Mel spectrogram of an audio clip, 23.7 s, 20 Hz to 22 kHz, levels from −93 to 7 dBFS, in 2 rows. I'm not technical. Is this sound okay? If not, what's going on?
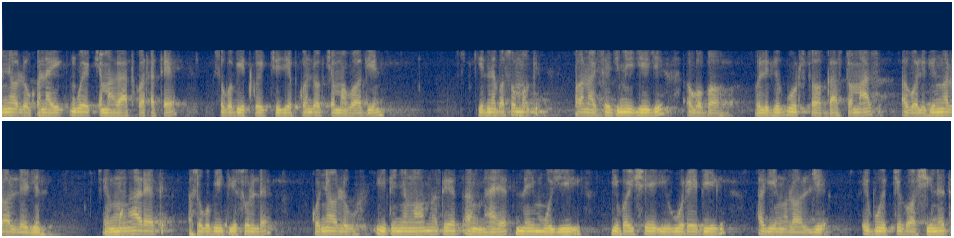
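No. The whole recording has passed through the GSM full-rate codec, the speech compression used by early mobile phones. It rebuilds the voice from a simplified model driven by a regular train of pulses, which gives the speech a plainly audible buzzy, gravelly roughness throughout. It also discards everything above 4 kHz, so the voice sounds narrow and muffled, lacking the crisp detail of s and t sounds.

There are also three short bursts of GSM bit errors, at 3.62 to 3.71 s, 6.44 to 6.57 s and 14.60 to 14.69 s. At these moments corrupted data reached the decoder, so for a fraction of a second it rebuilt the voice from wrong settings. The speech briefly breaks up into squawks, pops or a gargling sound before returning to the steady buzzy quality. The longest of these is the one at about 6.5 s.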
